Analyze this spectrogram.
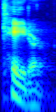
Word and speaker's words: CADR: # CADR Nel 1977, Greenblatt e il suo team crearono un secondo computer, chiamato CADR (che si pronuncia "cater").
